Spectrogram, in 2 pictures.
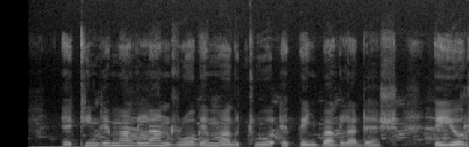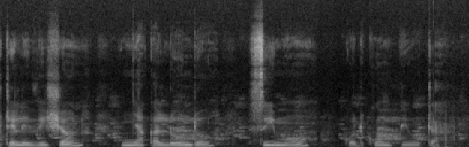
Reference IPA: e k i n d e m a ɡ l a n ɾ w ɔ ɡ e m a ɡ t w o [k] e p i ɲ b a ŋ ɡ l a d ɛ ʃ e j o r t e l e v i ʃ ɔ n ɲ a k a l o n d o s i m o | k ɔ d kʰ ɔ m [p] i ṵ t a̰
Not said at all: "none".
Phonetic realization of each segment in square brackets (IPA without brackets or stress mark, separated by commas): ʔ, p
